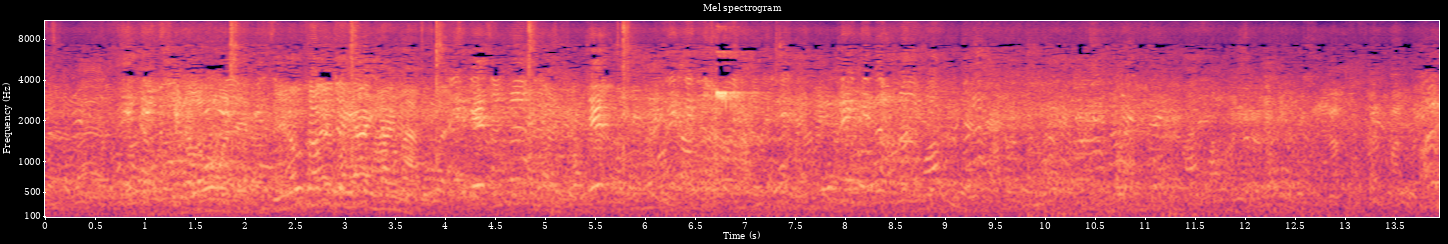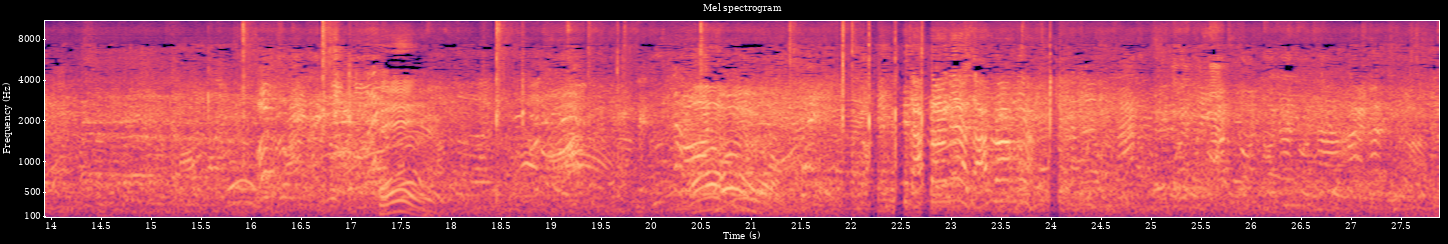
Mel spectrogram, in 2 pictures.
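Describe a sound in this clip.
A crowd of spectators chatters and cheers loudly outdoors.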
